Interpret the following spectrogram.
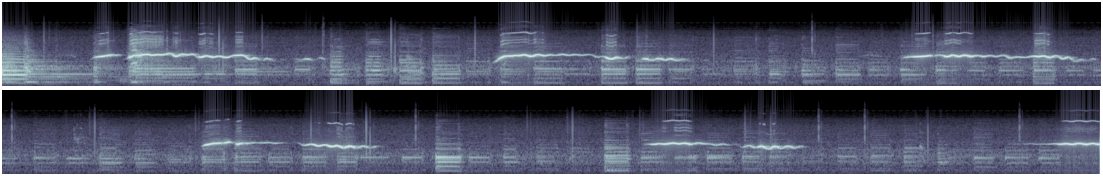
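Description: Whistled blues melody over picked acoustic guitar in an instrumental break of the song: five phrases about four seconds apart, each a held high note that wavers and slides down at its end, with the guitar notes continuing underneath.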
